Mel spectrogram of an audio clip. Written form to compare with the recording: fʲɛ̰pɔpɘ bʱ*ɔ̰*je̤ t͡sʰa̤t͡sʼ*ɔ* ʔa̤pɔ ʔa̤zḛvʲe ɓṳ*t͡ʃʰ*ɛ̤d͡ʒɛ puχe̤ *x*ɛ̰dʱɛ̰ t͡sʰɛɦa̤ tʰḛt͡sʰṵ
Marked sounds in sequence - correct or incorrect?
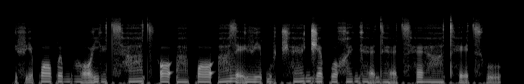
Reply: correct, correct, correct, incorrect: ɡʱ

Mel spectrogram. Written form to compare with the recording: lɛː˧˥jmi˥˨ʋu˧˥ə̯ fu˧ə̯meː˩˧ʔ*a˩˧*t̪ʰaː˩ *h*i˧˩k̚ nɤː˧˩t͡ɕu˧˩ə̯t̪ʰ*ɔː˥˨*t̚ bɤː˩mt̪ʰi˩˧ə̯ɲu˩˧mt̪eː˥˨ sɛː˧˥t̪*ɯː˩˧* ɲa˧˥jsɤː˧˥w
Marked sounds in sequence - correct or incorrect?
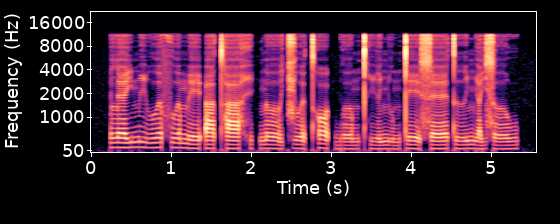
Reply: incorrect: a˩, correct, correct, incorrect: ɯː˧˥

